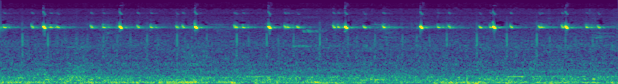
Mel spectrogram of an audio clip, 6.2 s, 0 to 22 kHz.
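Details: High, crisp cricket chirps pulse at an even pace, about one every 0.7 seconds, with softer chirping between them over a quiet low rumble.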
